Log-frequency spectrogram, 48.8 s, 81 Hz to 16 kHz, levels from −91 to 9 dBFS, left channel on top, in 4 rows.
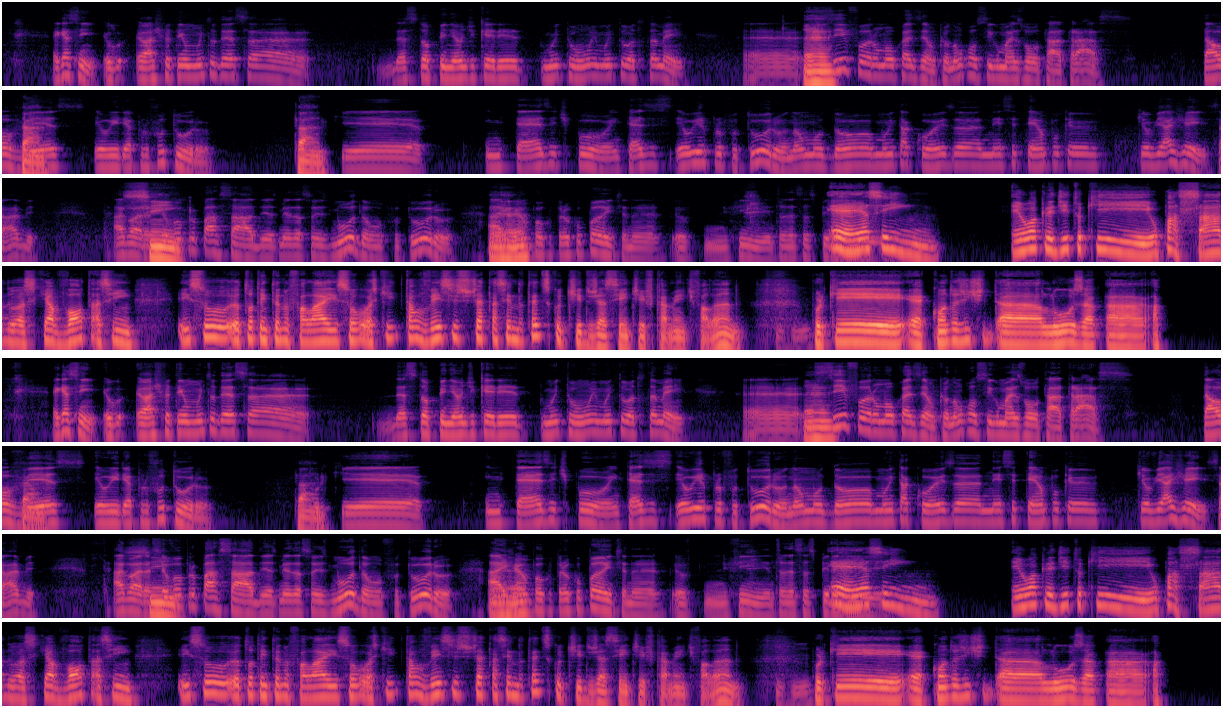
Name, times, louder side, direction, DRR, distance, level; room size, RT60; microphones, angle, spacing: voice 1, 0.5-3.1 3.8-6.8 7.4-8.0 8.3-11.0 12.0-12.8 13.1-14.3 15.3-16.4 17.0-23.2 23.5-24.7 25.5-28.9 29.2-33.2 44.3-44.7, right 4 dB, 35° right, 0.4 m, -32 dB
voice 2, 8.0-8.3 12.4-12.6 15.1-15.4 25.7-26.2 29.3-29.7 32.6-33.7 34.5-48.2, left 5 dB, 40° left, 0.3 m, -23 dB
3.5 x 3.1 x 2.4 m
head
